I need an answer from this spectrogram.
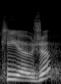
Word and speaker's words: Chioggia: It is actually spelled C-H-I-O-G-G-A, but I was corrected by a young lady at the farmer's market who said it's pronounced Chioggia, and it is a peppermint striped beet.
